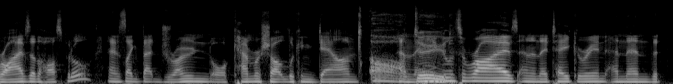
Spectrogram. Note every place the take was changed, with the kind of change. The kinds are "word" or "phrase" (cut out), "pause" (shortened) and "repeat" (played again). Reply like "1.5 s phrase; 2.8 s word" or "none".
1.0 s pause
